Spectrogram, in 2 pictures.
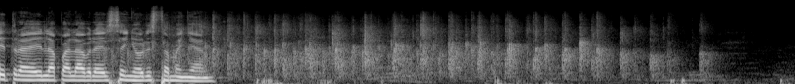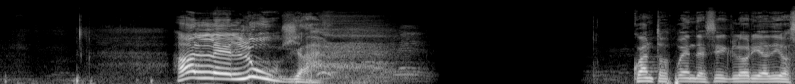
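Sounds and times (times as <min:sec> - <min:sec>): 
speech: 0:00.0 - 0:02.3, 0:09.7 - 0:11.3, 0:14.3 - 0:15.8
audience applause: 0:01.4 - 0:07.3.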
